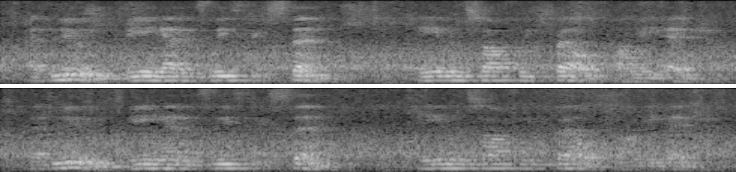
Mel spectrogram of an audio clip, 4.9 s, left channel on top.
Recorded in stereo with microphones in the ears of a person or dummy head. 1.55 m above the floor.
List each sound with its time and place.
0.2 s a man speaking: 45° left (ahead or behind), 0.8 m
